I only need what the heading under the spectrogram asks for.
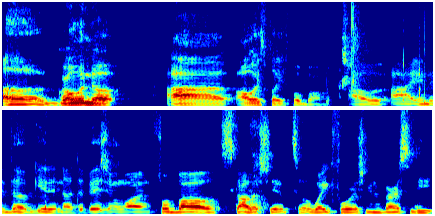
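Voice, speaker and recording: Fairly even intonation marks this man's speech at a moderate pace. His pitch sits fairly low. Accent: Mississippi. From US South, Hattiesburg, Mississippi. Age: 20s. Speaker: vegan chef. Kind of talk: interview. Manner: halting.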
